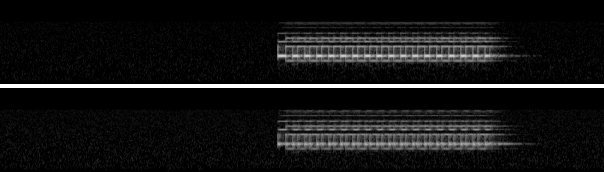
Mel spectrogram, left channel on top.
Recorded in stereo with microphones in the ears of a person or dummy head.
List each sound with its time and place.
2.8 s a phone ringing: 20° left (ahead or behind), 1.1 m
